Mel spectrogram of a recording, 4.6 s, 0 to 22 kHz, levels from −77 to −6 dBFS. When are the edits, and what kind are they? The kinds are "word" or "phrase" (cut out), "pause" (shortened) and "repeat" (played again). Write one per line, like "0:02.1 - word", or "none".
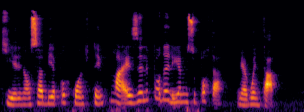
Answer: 0:03.5 - pause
